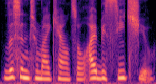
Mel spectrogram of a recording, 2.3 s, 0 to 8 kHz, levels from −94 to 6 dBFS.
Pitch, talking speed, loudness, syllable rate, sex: 220 Hz, 180 wpm, -15 LUFS, 4.5 syllables/s, female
